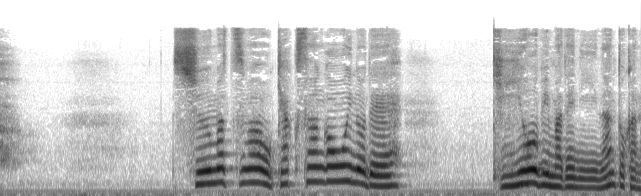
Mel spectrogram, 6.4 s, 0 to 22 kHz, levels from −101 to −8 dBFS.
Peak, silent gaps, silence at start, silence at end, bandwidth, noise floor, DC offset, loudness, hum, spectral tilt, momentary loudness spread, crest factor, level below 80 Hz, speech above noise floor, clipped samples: -8 dBFS; none; 0 s; 0 s; 12.5 kHz; -54 dBFS; under 0.1%; -24 LUFS; none; -5 dB/octave; 12 LU; 18 dB; -54 dBFS; 31 dB; under 0.1%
